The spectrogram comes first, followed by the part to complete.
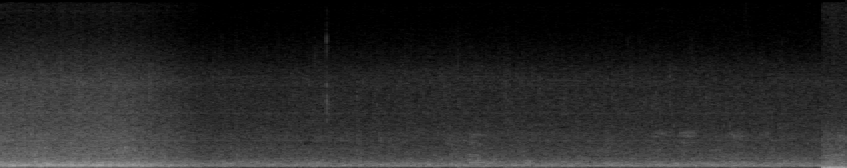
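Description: Steady hiss and bubbling of aquarium sponge filters running on an air system, louder for about the first two seconds, then even.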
